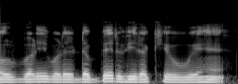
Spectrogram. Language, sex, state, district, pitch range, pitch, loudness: Hindi, male, Jharkhand, Ranchi, 115-120 Hz, 115 Hz, -13 LUFS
